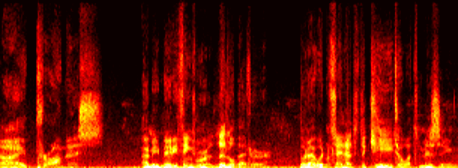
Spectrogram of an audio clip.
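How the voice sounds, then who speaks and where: A man's cartoonish character voice, fairly low in pitch, at a moderate pace, with clear background noise. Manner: calm, dry.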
